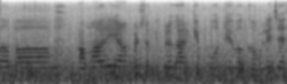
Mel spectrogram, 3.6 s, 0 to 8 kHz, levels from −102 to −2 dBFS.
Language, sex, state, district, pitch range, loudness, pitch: Hindi, female, Haryana, Rohtak, 215-230 Hz, -17 LUFS, 220 Hz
